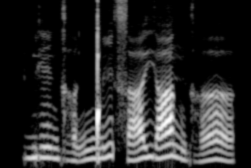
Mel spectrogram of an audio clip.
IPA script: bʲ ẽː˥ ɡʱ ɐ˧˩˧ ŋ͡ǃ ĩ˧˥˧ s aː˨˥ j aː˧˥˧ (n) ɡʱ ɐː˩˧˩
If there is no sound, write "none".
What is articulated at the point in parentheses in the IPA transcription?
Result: n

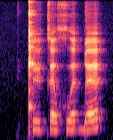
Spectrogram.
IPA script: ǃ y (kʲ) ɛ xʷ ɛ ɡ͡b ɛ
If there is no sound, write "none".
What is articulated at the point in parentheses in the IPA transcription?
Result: k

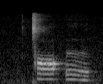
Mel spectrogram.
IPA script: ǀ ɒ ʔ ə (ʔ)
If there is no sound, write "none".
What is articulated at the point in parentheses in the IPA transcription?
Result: none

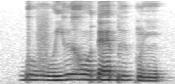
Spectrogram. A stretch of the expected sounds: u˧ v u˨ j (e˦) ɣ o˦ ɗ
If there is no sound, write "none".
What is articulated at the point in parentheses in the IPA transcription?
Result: ɨ˦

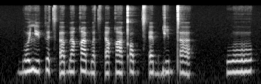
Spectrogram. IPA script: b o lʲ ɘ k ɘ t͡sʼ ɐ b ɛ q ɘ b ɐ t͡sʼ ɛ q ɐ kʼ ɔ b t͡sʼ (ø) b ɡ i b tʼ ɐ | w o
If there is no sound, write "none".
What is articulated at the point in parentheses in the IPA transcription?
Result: ɛ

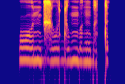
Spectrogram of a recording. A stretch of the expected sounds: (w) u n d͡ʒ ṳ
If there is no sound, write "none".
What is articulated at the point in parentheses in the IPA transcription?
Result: w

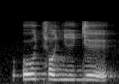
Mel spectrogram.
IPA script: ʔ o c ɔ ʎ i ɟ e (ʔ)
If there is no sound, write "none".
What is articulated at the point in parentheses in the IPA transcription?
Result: none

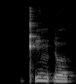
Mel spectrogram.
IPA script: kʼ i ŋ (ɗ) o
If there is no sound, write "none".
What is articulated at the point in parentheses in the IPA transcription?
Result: ɗ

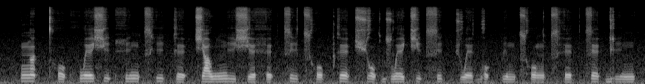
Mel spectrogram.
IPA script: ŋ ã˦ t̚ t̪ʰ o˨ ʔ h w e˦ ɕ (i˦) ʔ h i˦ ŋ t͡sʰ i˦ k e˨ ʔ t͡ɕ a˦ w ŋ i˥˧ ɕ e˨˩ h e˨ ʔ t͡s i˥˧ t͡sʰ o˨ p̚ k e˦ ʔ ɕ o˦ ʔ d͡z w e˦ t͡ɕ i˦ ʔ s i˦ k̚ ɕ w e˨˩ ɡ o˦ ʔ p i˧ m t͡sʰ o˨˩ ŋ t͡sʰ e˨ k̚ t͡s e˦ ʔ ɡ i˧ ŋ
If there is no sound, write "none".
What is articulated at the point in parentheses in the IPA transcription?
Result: i˦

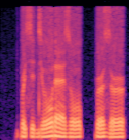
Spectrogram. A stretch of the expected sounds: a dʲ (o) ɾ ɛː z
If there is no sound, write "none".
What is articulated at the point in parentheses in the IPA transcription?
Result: oː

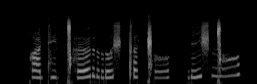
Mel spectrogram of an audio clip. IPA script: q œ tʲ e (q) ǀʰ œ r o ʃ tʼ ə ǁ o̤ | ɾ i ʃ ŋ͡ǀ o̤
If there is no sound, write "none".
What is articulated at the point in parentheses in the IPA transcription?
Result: none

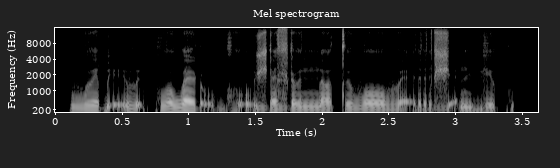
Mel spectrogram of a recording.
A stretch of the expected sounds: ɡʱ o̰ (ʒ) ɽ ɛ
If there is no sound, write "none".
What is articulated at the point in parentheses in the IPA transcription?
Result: ʒ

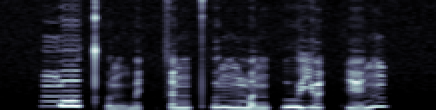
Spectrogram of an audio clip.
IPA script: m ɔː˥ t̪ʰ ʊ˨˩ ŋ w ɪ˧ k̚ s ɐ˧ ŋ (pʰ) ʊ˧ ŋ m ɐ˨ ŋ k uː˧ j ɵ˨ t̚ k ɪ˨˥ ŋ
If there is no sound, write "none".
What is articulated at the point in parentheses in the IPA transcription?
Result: pʰ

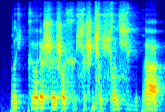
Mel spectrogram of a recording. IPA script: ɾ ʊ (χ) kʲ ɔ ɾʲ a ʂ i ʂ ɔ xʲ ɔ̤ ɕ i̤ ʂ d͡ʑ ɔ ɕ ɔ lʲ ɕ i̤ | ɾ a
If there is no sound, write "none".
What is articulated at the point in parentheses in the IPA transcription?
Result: ç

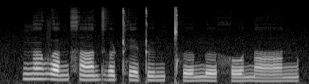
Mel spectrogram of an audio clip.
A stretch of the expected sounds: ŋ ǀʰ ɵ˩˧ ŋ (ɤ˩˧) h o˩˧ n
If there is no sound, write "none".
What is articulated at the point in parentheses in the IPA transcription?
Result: ɵ˩˧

